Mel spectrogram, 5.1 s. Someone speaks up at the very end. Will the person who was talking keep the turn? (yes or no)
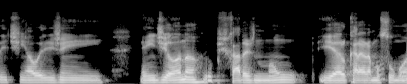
yes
